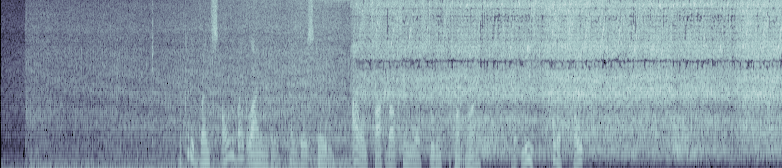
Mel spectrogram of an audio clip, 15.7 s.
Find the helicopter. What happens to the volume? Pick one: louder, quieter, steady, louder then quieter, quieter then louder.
louder.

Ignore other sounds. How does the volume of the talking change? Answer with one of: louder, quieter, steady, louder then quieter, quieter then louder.
steady.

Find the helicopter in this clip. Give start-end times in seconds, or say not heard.
0.0-15.6.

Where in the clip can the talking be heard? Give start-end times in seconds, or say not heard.
3.0-11.7.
